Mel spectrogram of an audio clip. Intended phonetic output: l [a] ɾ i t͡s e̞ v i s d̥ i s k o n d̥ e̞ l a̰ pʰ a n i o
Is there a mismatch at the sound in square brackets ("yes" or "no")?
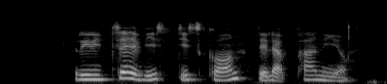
yes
